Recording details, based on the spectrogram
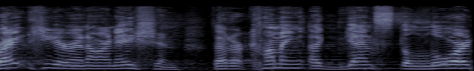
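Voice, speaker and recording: A man uses a raised, projected voice with a bright, sharp tone and ordinary pitch variation. He keeps a moderate pace against a quiet background. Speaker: pastor. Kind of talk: sermon. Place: church.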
